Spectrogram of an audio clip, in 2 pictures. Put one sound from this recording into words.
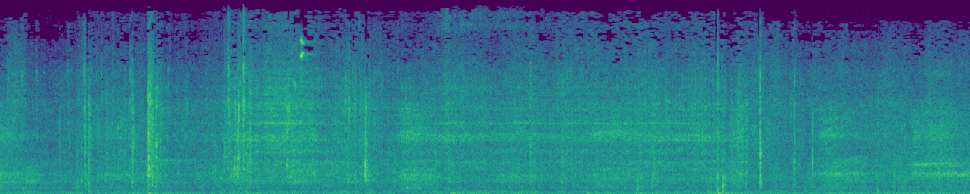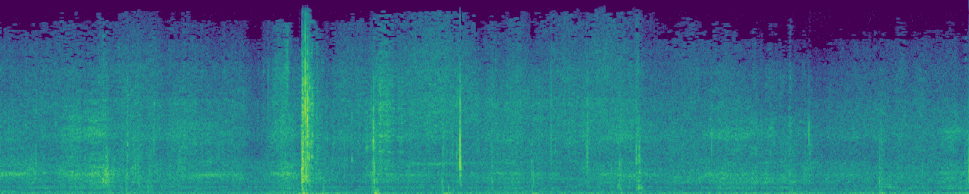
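Tyres crunch on dirt and stones.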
